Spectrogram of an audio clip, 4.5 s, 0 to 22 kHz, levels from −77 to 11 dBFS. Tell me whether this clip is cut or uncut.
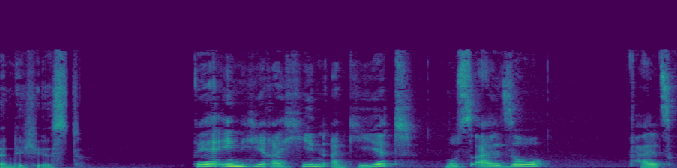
uncut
